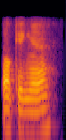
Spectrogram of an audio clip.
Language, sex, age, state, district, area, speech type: Tamil, male, 18-30, Tamil Nadu, Erode, rural, conversation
